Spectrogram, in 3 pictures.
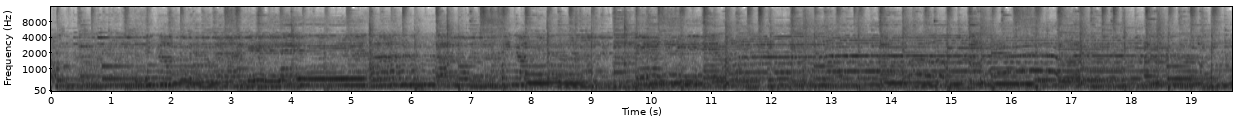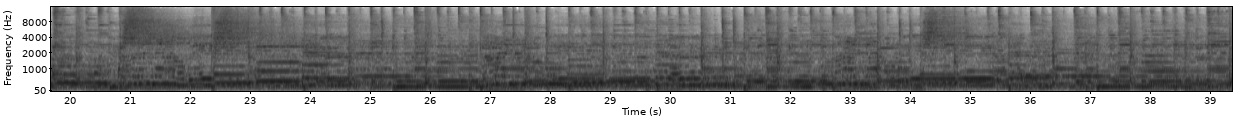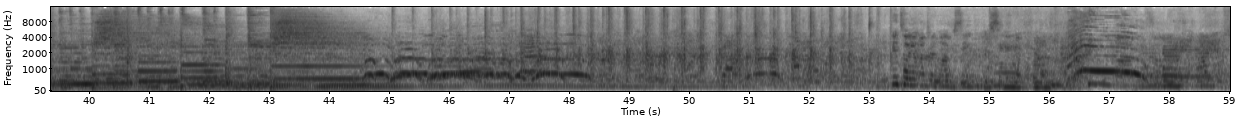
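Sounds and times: person singing: 0:00.0 - 0:43.2
folk-rock band playing: 0:00.0 - 0:59.0.

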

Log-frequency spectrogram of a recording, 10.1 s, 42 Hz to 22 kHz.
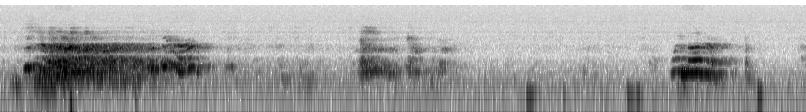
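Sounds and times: audience laughing: 0:00.2 - 0:04.0.

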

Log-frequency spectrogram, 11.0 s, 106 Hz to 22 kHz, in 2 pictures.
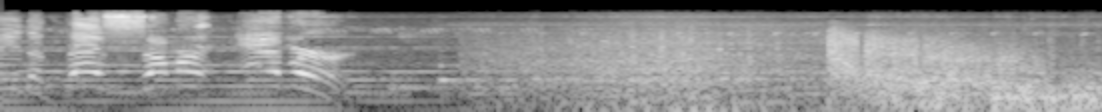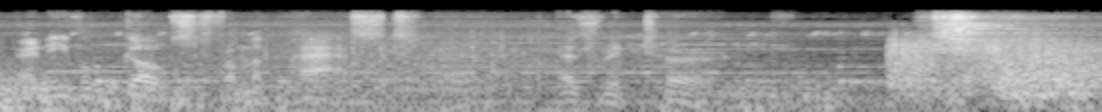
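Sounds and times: low rumble: 0:02.2 - 0:11.0
loud boom crack: 0:04.1 - 0:05.7.

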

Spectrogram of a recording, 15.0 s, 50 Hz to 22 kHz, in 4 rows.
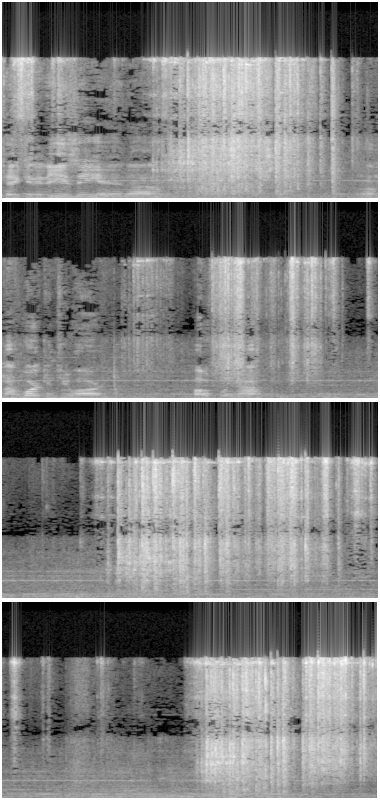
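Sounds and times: coins clattering and clinking: 0:00.0 - 0:00.8, 0:01.4 - 0:03.7, 0:04.9 - 0:07.6, 0:08.4 - 0:11.8, 0:13.2 - 0:15.0
background music: 0:00.0 - 0:15.0.

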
